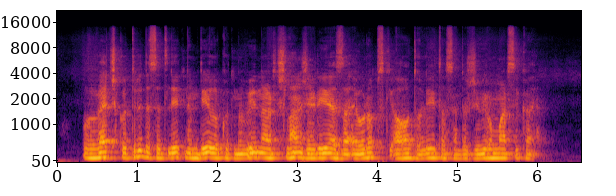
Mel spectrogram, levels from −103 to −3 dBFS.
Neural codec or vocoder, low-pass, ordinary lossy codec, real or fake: vocoder, 44.1 kHz, 128 mel bands, Pupu-Vocoder; 14.4 kHz; none; fake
